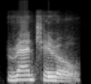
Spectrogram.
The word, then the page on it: ranchero: Indian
